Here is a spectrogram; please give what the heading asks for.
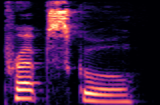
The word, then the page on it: prep school: American English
